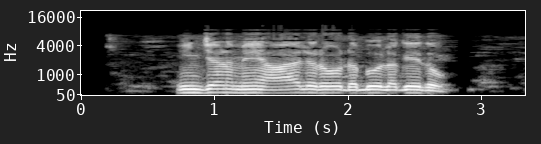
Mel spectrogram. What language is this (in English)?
Sindhi Bhil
